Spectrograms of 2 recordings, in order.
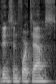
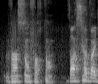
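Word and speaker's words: Vincent Fortemps: we were talking before I said Vincent Forms, but you said it's Vanson For Yes.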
